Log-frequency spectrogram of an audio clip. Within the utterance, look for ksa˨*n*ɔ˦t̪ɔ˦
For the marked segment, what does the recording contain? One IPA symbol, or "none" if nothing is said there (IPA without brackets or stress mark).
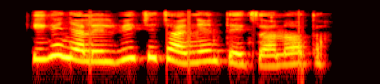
n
